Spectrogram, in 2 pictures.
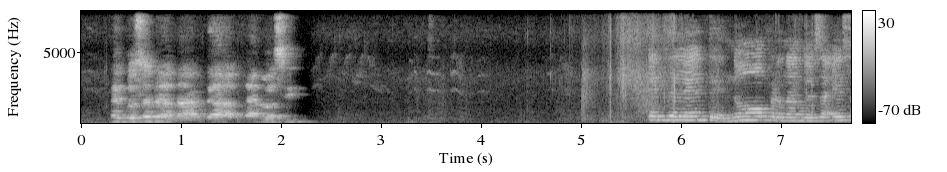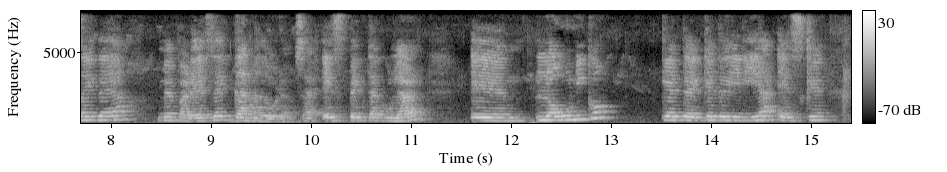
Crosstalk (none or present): none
